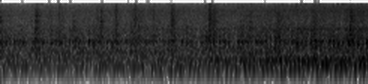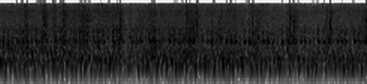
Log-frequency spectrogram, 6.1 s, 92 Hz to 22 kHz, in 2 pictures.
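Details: Ford Mondeo Mk3 turbo-diesel under throttle: a steady rattling knock about three beats a second over diesel clatter, heard from the left side like a chain; engine smokes heavily, blowing soot when revved; cause not yet found.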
